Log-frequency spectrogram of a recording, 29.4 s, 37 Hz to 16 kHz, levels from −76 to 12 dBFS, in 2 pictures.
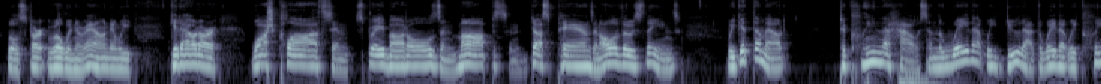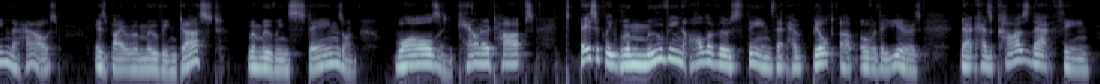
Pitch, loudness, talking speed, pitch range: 140 Hz, -20 LUFS, 150 wpm, 120-160 Hz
